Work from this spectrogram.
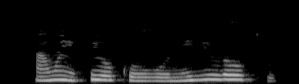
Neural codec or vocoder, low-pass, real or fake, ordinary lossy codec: none; none; real; none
